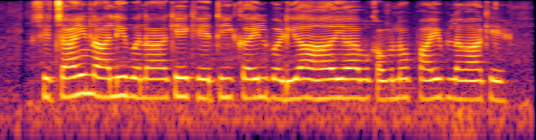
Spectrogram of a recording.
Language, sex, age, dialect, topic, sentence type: Bhojpuri, male, 60-100, Northern, agriculture, question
